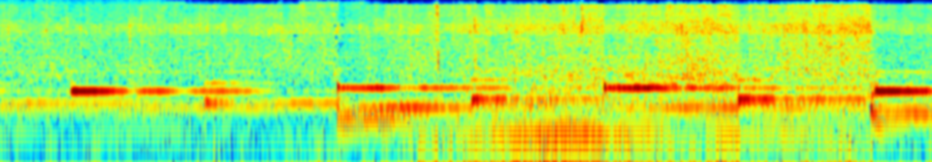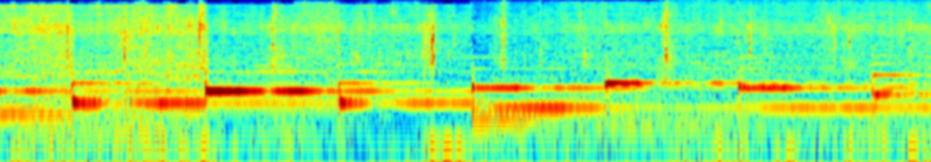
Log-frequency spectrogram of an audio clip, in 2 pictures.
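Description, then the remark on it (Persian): Steady rain hisses continuously throughout, mixed with soft sustained musical chords that shift every couple of seconds; no voices. “مثل سمفونی بود که فقط برای من ساخته شده بود. صدای بارون،”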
